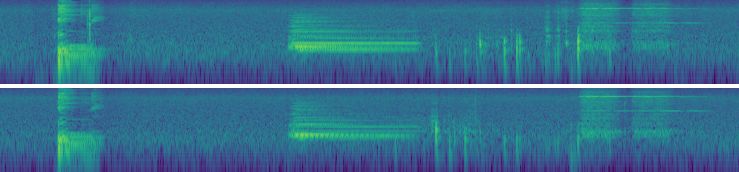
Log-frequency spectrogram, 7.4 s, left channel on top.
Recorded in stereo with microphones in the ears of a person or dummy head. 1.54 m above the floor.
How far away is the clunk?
About 0.7 m.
